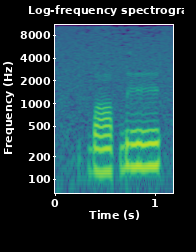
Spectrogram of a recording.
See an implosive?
yes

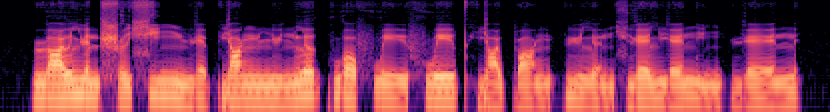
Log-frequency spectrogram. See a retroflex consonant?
yes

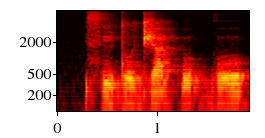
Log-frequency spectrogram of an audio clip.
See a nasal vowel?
yes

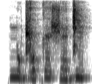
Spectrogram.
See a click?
no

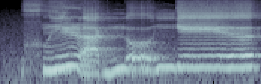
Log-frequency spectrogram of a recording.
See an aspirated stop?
no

